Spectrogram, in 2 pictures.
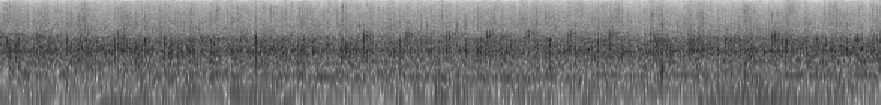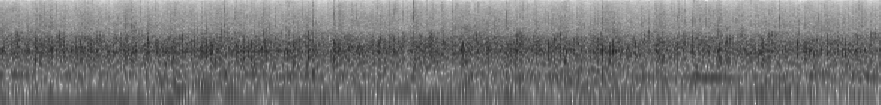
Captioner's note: applause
